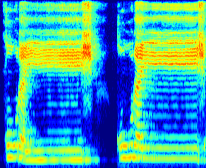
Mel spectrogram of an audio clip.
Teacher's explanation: وقف کریں گے تو وقف کی صورت میں ہم نے شین کو ساکن کر دینا ہے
